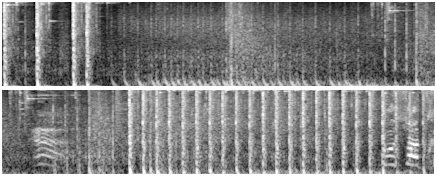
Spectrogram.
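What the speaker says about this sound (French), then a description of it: "d'autres mitrailleuses arrivent! Ils ont fait venir des renforts! Continuez à faire feu!" Heavy machine gun fire in a Call of Duty Vanguard battle during Operation Tonga, with loud, rapid bursts, sharp single cracks and sustained rattling fire, mixed with shouting voices.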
